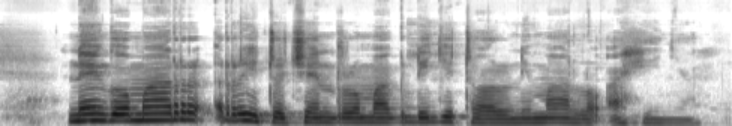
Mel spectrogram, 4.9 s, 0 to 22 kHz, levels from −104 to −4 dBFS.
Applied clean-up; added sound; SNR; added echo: none; none; none; none.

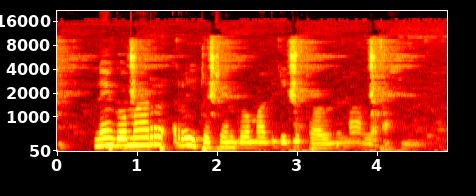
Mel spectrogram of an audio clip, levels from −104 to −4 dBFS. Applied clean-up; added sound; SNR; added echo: classical method log-MMSE.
